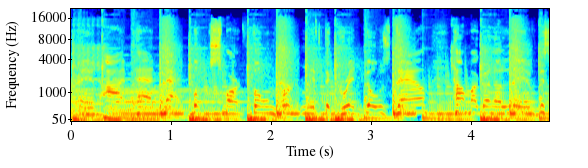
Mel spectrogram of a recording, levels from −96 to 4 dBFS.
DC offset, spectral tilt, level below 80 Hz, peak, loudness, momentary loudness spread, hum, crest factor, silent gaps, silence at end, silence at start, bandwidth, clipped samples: under 0.1%; -5 dB/octave; -24 dBFS; -4 dBFS; -21 LUFS; 3 LU; none; 16 dB; none; 0 s; 0 s; over 20 kHz; under 0.1%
